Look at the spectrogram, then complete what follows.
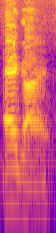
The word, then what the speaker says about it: Haggai: And let's check how we pronounce Haggai. Haggai. Oh, it's just Haggai. I've always heard of Haggai.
